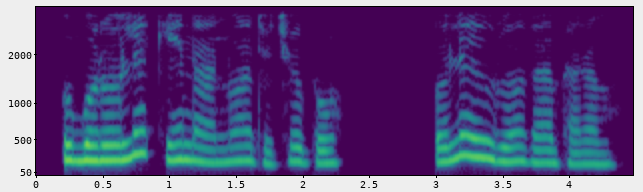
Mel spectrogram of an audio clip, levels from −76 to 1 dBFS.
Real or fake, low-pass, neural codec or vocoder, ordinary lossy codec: fake; 3.6 kHz; codec, 16 kHz, 8 kbps, FreqCodec, larger model; none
